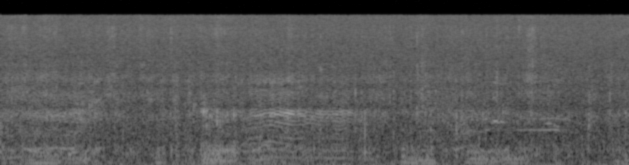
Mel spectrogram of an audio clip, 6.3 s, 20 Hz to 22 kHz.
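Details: Deep, throaty grunting from wild boars in front of a deer camera on 17 December 2022 at 20:17, with a louder snort near the middle against constant low hiss.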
